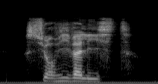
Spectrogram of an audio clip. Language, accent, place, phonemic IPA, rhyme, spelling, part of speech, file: French, France, Lyon, /syʁ.vi.va.list/, -ist, survivaliste, adjective / noun, LL-Q150 (fra)-survivaliste.wav
- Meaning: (adjective) survivalist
